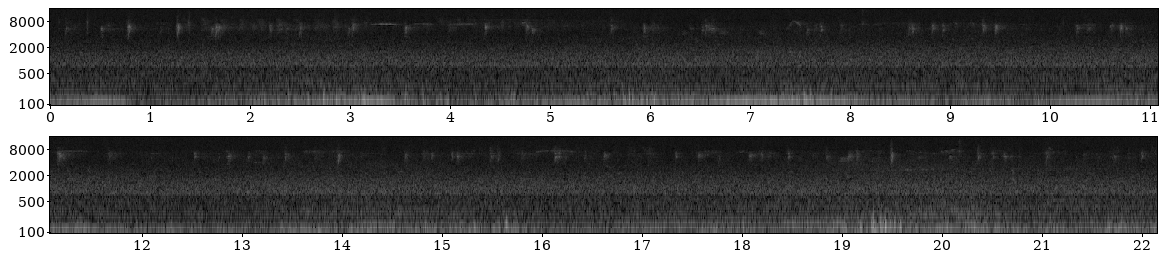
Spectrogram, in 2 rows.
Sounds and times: Birds 0:00.0 - 0:22.1

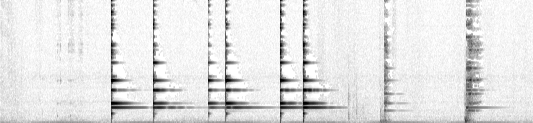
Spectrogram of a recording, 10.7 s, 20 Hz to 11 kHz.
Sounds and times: toast wine glass 0:02.2 - 0:06.7
toast wine glass 0:09.3 - 0:09.9

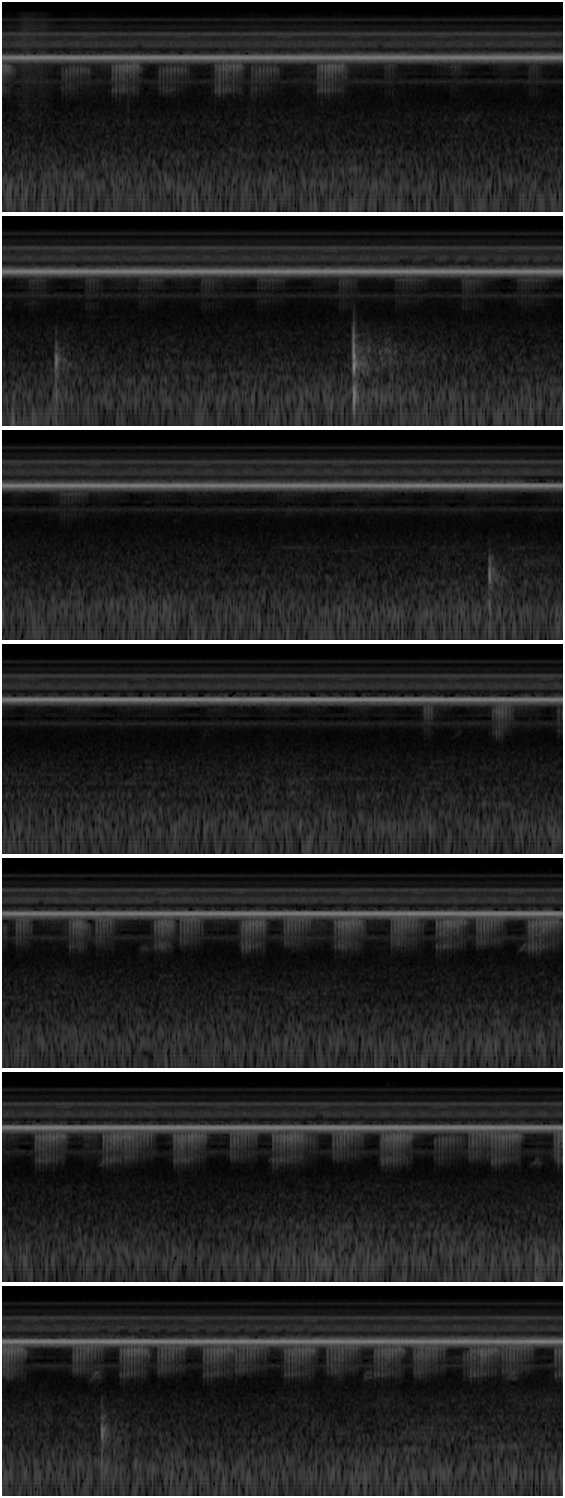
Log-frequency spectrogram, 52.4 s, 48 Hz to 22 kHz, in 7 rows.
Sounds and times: Frogs 0:00.0 - 0:11.4
Cicadas 0:00.0 - 0:52.3
Frogs 0:28.0 - 0:52.3

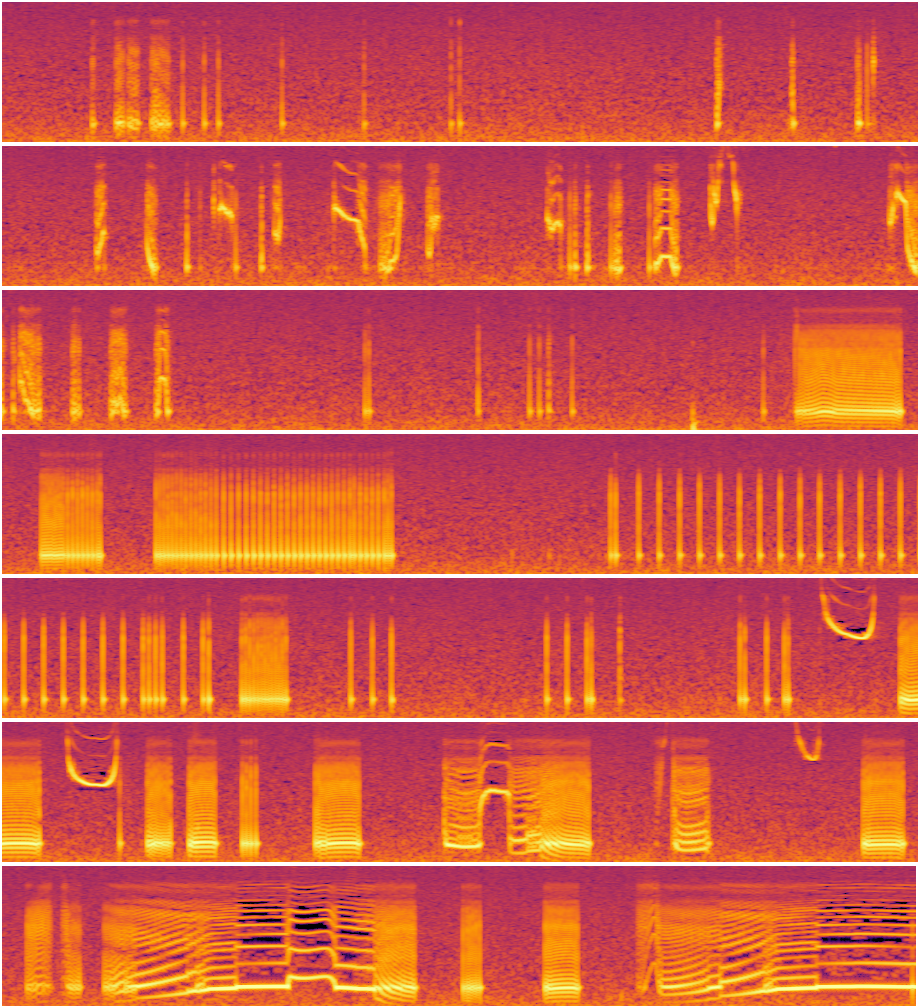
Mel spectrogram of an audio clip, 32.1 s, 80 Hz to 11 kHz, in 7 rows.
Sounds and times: playing on my crackle-box 0:04.0 - 0:08.4
playing on my crackle-box 0:21.0 - 0:32.0

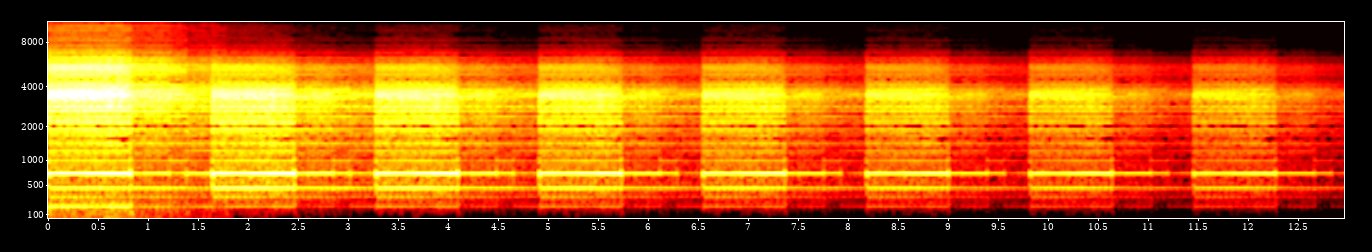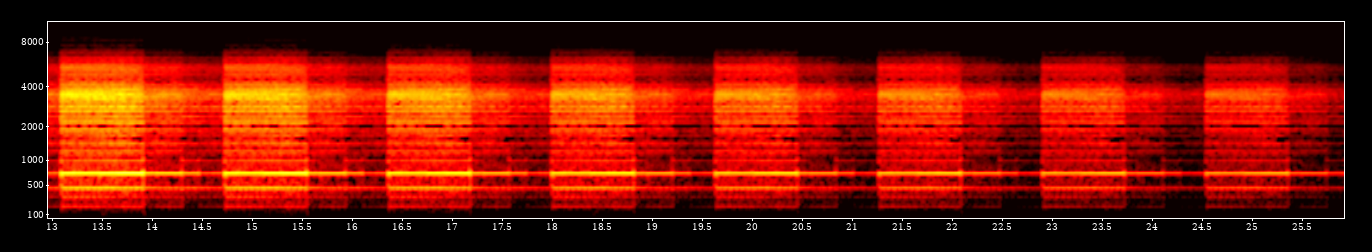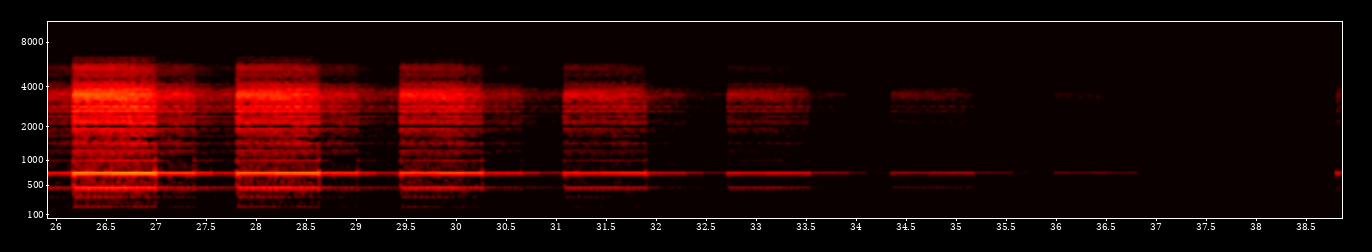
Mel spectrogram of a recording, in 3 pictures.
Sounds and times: Biohazard Alarm 0:00.0 - 0:06.0

